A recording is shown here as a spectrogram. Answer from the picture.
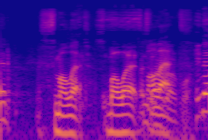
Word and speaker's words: Smollett: Smollett. Smollett. That's what I'm going for. He never mispronounces last names.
